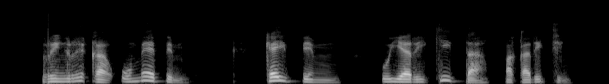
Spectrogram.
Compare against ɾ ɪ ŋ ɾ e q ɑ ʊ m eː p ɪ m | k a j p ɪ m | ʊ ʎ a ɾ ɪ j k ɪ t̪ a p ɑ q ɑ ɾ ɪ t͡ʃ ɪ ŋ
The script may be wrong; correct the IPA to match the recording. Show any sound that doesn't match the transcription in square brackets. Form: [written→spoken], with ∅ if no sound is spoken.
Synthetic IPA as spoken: ɾ ɪ ŋ ɾ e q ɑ ʊ m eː p ɪ m | k a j p ɪ m | ʊ [ʎ→j] a ɾ ɪ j k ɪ t̪ a p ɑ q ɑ ɾ ɪ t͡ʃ ɪ ŋ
